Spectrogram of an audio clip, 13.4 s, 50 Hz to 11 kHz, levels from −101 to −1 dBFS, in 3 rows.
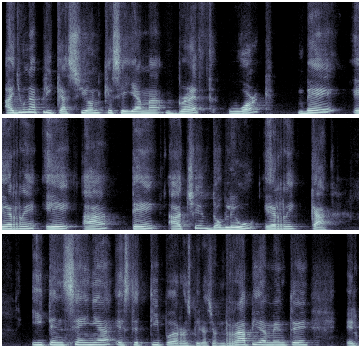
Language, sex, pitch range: Spanish, male, 160-200 Hz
